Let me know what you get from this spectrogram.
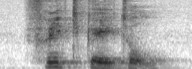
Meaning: deep fryer
- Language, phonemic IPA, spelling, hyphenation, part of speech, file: Dutch, /ˈfritˌkeː.təl/, frietketel, friet‧ke‧tel, noun, Nl-frietketel.ogg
